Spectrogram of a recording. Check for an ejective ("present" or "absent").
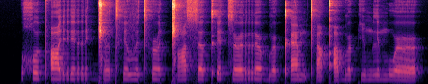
present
